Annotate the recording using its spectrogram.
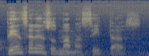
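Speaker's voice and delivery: hushed, mock-gentle mimicry of the president; a soft mocking murmur; mocking soft quote. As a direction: say it softly, sending up the advice. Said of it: "También dijo".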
